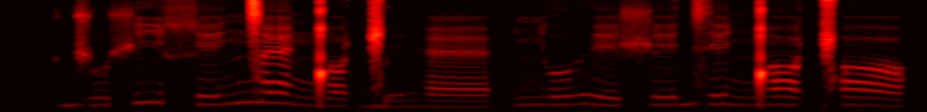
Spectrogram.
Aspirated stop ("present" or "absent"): absent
